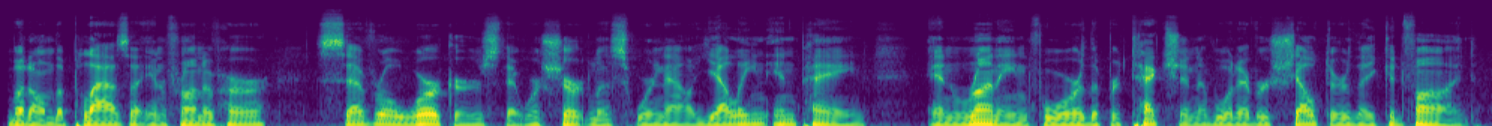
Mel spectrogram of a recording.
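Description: A man's voice: mid-range voice, steady tone, moderate pace, clean tone, dry recording. A man in his fifties hosting a live stream, speaking as an author who chats informally and reads his audiobook aloud. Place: indoor studio, close up, virtual backdrop. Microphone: large microphone on a stand in front of him.

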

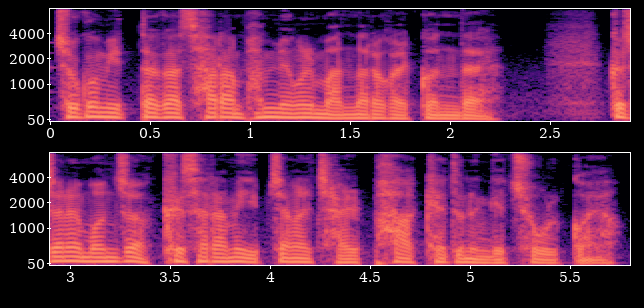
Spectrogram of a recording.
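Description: A man playing a calm, aloof young scholar in a Korean game, explaining things in a composed, matter-of-fact way. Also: on the low side, quick pace, lightly acted. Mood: composed, detached. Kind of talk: Korean game dialogue voice acting.

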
